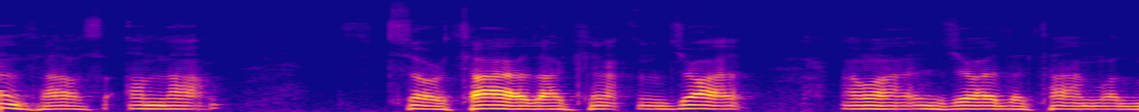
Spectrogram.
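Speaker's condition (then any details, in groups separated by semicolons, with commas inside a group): ALS; progressing, breathing mask nightly and some days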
